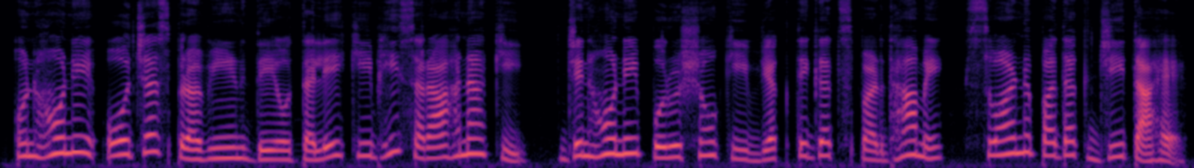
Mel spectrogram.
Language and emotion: Hindi, neutral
